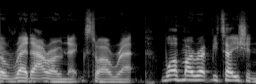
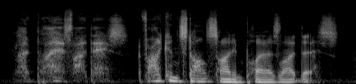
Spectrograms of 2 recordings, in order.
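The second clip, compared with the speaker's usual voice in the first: soft whisper, under the breath; 3 semitones lower, 8 dB quieter than usual. Talking to themselves while weighing which players to sign, whispering. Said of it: "Don't know why I'm whispering".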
